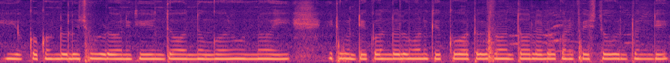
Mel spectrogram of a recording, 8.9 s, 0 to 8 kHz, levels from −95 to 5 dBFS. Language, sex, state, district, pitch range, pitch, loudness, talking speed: Telugu, female, Andhra Pradesh, Chittoor, 205-215 Hz, 210 Hz, -19 LUFS, 95 wpm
